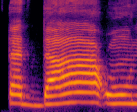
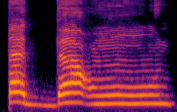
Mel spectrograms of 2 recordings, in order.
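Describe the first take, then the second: First: The vowel after the d is drawn out long. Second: The vowel after the d is kept short. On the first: The speaker calls it wrong. "नहीं कहना" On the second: The speaker calls it right. "दा के ऊपर जो जबर है उसको बगैर खींचे अदा करेंगे"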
